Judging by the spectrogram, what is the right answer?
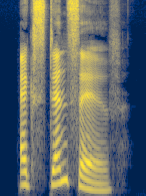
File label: "extensive", English; 3000 words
